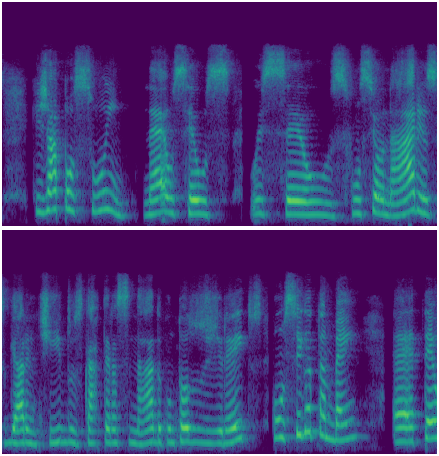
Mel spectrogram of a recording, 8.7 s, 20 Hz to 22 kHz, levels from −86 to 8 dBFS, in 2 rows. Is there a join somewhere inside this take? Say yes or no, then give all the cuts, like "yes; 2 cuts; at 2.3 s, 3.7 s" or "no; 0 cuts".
yes; 3 cuts; at 1.4 s, 2.4 s, 7.0 s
